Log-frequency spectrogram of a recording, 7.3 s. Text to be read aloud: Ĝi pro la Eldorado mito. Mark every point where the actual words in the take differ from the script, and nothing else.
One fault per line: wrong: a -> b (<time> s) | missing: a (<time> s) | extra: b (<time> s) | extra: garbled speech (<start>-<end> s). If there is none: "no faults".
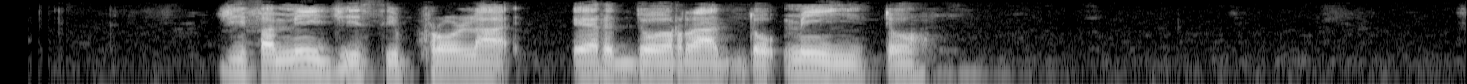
extra: famiĝis (1.3 s)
